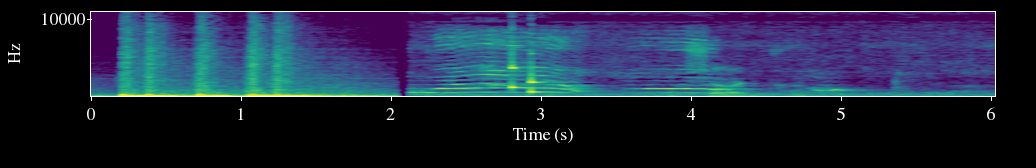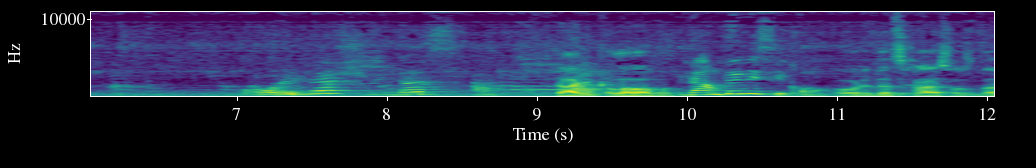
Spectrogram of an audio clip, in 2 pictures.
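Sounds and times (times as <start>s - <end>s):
newborn baby crying: 2.1s - 5.2s, 8.6s - 9.9s
adult voices: 3.9s - 12.0s.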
